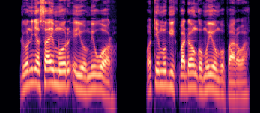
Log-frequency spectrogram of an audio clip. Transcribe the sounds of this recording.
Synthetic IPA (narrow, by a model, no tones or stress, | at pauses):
lwonɲasajemoɾejomɪwɔɾ | ɔ̰tɪmoɡik̚padɔŋɡɔmojombopaɾwa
